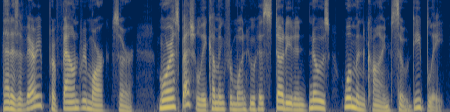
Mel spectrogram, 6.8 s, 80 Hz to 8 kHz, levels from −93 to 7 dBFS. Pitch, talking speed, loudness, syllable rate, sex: 160 Hz, 170 wpm, -20 LUFS, 5.5 syllables/s, female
